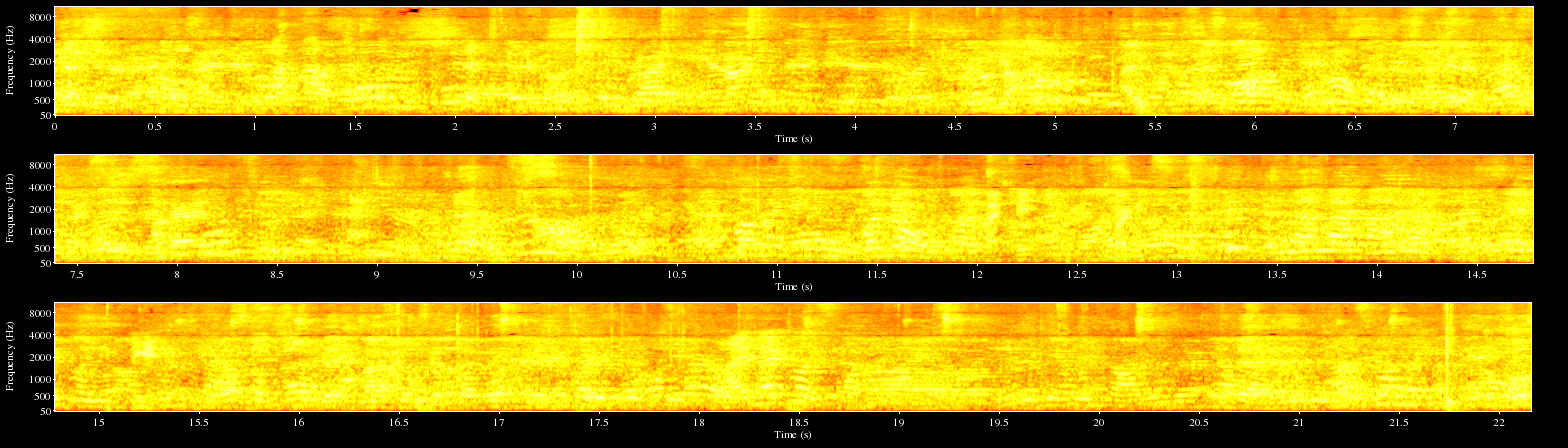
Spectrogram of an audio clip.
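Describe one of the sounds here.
Young men talk nearby with animation.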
